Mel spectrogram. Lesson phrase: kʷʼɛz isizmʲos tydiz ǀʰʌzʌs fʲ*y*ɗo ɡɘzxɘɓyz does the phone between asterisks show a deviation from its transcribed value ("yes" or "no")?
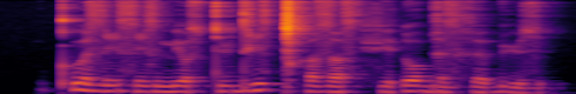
yes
